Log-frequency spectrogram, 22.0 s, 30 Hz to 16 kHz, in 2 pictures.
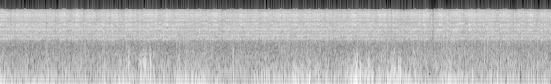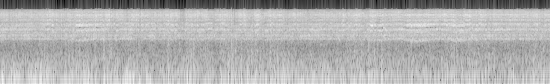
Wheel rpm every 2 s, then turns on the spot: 230, 230, 240, 230, 240, 230, 230, 230, 230, 220, 230.
none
